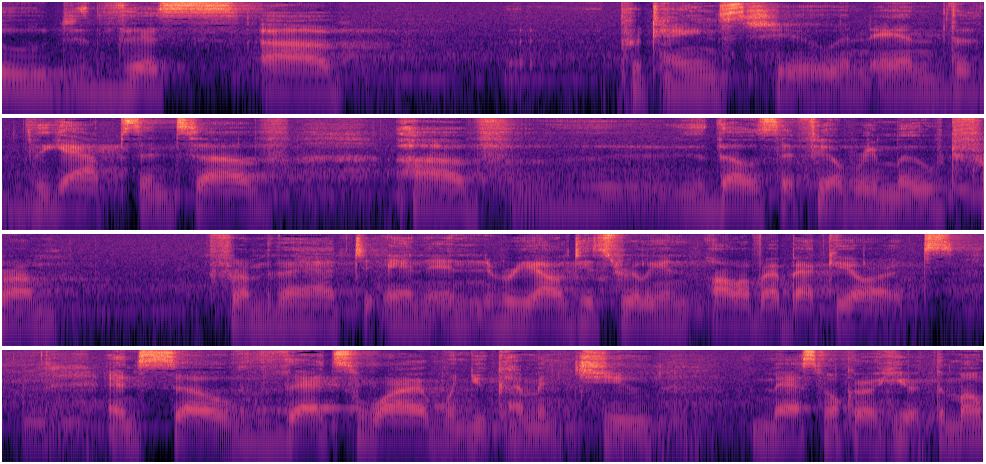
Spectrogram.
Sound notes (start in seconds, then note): none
